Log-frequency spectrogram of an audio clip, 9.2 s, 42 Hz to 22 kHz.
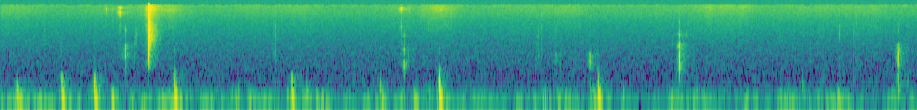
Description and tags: Clicking right shoulder 2
In the last few days my right shoulder has been making some interesting clicking noises. Mostly it is not painful and seems to be disappearing by itself.
Recorded this morning with my ageing (soon to be retired) Zoom H1.
bones, clicking, crack, cracking, joints, shoulder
